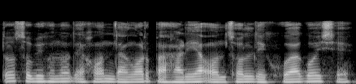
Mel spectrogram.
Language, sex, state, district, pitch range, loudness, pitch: Assamese, male, Assam, Kamrup Metropolitan, 115-135 Hz, -16 LUFS, 120 Hz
